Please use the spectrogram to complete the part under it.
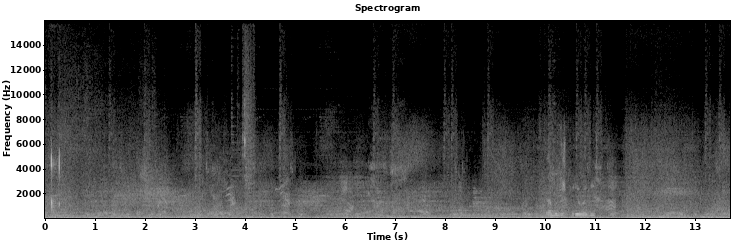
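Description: Magic blasts crackle and boom in a fast battle.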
